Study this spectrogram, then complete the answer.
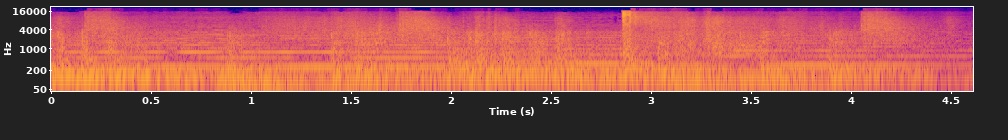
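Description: WWII battle gunfire and heavy booms at Gold Beach during the British landing, with repeated sharp blasts and a rolling barrage that stays loud and dense before easing slightly.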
